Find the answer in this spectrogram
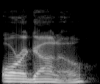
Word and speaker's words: oregano: never heard it pronounced oregano, which is, he says, how they pronounce it in Australia and I guess in the Commonwealth countries, because we pronounce it oregano. Have you ever heard oregano?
